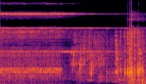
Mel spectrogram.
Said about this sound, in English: I'd gone back to my office to cool my heels for a while when the phone rang.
